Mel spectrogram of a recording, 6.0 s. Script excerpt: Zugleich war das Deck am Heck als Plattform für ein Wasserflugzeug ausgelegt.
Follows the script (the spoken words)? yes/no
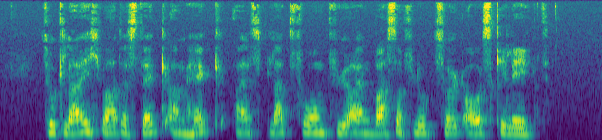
yes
